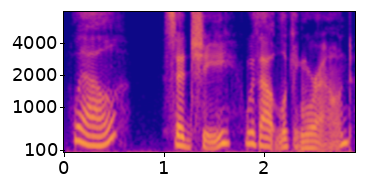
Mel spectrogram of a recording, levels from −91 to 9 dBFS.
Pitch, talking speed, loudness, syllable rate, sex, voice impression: 190 Hz, 125 wpm, -19 LUFS, 3.6 syllables/s, female, very feminine, slightly gender-neutral, slightly young, slightly adult-like, thin, very tensed, powerful, bright, hard, very clear, very fluent, cute, very intellectual, slightly refreshing, sincere, slightly calm, friendly, slightly reassuring, slightly unique, wild, slightly sweet, very lively, strict, intense, slightly sharp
